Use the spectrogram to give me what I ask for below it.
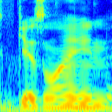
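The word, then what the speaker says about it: Ghislaine: told you this guess i think it's gizlane is how they say her name gizlane maxwell was his like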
